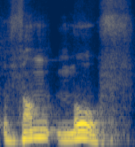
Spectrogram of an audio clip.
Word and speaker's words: VanMoof: I'm gonna name a company from the Netherlands again, my neighboring country, It's a company that sells bicycles, and it's called Van Moof. You spell that as VANMOOF.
